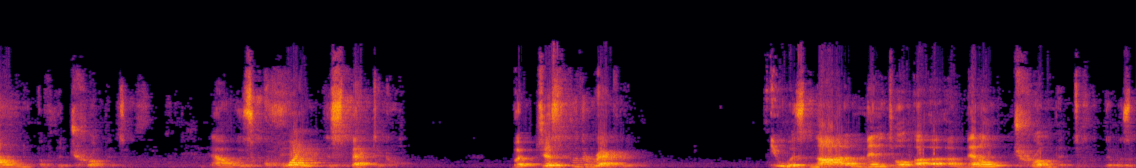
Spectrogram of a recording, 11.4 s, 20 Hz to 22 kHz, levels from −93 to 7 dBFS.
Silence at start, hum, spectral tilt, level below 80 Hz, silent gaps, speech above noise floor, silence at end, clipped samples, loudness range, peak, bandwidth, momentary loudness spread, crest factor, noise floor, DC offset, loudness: 0 s; none; -1.5 dB/octave; -60 dBFS; none; 43 dB; 0 s; under 0.1%; 4 LU; -2 dBFS; 16.5 kHz; 18 LU; 16 dB; -59 dBFS; under 0.1%; -16 LUFS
